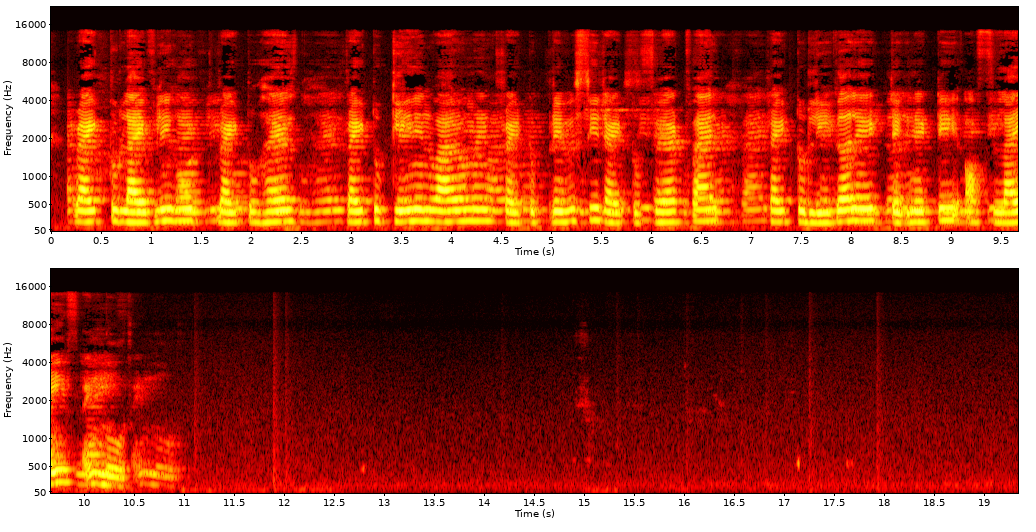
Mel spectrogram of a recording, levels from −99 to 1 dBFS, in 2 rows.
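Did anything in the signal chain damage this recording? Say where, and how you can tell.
Yes: echo with no canceller, present throughout the clip, damaged this speech at the call-processing stage. Every phrase is trailed roughly half a second later by a quieter copy, about 12 dB down, thinner than the original. That delayed shadow is the talker's own sound returning after the far end played it over a loudspeaker and its microphone picked it up. No echo canceller removed it before it travelled back across the network.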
